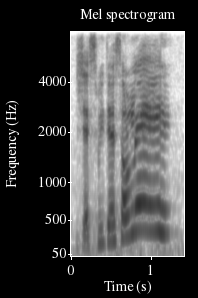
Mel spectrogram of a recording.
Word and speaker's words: je suis désolé: He's like, je suis désolé.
